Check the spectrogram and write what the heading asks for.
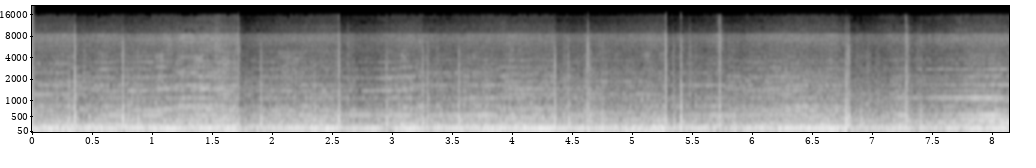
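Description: Aerial firework shells bursting: a dozen or so sharp bangs scattered through, over loud music with sustained notes.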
